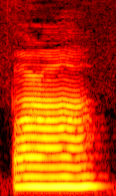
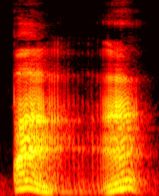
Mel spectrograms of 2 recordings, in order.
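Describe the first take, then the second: First: The pitch stays high and level. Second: The pitch dips down, then rises again. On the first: "That would be first tone. That's that high flat tone" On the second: "That's an exaggerated third tone where it dips down and then back up again"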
